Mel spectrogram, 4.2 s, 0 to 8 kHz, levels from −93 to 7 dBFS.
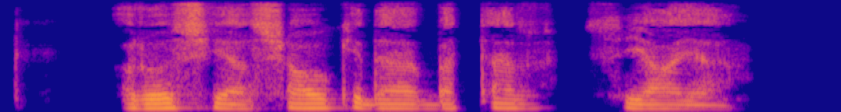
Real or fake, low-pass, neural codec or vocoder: real; 7.2 kHz; none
